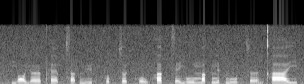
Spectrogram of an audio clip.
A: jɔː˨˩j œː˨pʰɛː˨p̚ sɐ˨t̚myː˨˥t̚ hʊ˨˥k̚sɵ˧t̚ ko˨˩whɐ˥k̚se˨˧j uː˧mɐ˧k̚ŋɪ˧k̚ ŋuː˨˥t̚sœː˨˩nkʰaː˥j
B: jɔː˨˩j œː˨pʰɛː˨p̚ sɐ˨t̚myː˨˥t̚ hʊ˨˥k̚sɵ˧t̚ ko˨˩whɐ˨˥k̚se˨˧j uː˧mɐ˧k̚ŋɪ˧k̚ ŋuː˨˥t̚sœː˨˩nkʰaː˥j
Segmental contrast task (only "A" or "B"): A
